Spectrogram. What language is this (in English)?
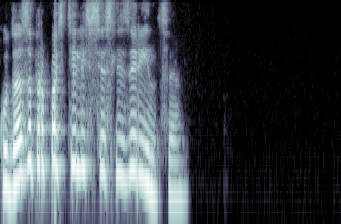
Russian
